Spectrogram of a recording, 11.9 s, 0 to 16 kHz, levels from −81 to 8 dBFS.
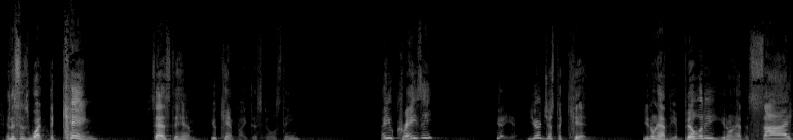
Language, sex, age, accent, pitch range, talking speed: English, male, 40-59, American, 160-235 Hz, 155 wpm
